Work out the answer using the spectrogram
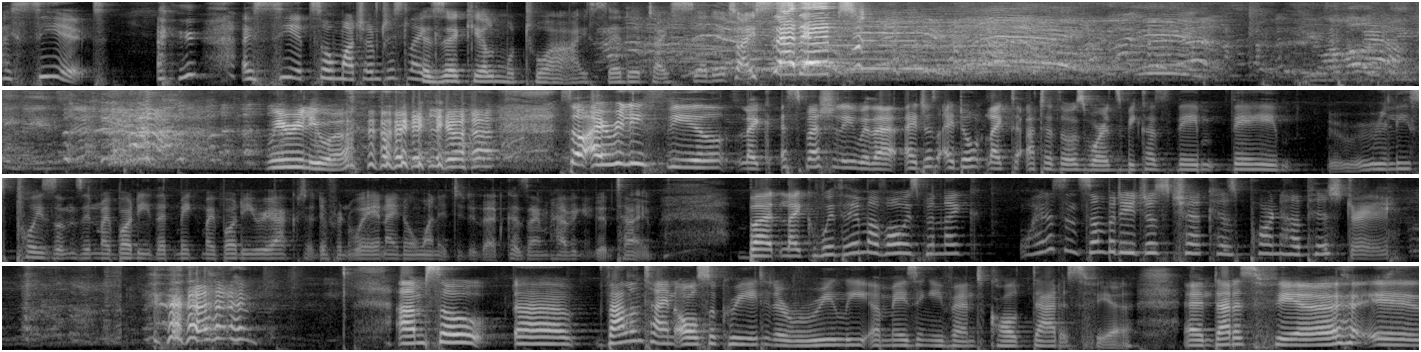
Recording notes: Our first episode of the year is the live recording of The Spread Live that we had late in 2018.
